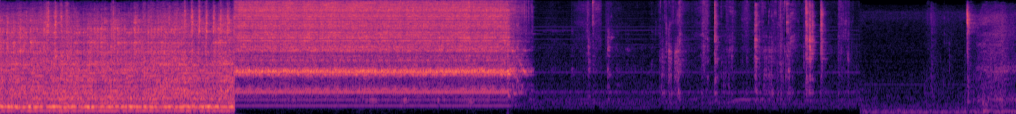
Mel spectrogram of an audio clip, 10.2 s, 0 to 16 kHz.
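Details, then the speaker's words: Wood lathe turning a No.6 Stanley plane knob with the free end unsupported; harsh buzzing chatter, probably from the workpiece deflecting at the end, fixed by bringing in the tailstock for rigidity. "so I had to bring the tailstock in because you could hear it kind of chattering in there probably just because it was deflecting out here on the end"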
